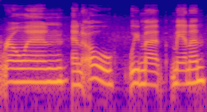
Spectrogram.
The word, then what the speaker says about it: Manon: And oh, we met Manon Manan if that's how you want to pronounce it, but I'm going to say Manon as always.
